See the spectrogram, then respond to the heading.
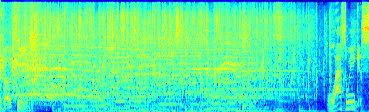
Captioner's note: cheers and applause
